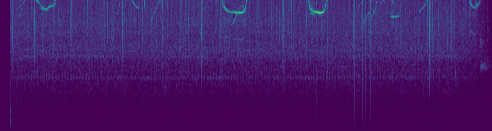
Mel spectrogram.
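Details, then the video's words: Indo-Pacific humpback dolphin whistles: high, sliding tones that dip and rise in quick U-shaped sweeps, one of the three sound types recorded from this species along with clicks and burst pulses. "let's listen to what a humpback dolphin whistle sounds like"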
